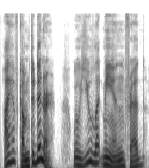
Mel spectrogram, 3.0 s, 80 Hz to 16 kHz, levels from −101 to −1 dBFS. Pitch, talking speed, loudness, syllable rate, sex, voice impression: 155 Hz, 220 wpm, -18 LUFS, 5.0 syllables/s, male, masculine, adult-like, powerful, bright, clear, fluent, cool, friendly, wild, lively, slightly strict, slightly sharp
